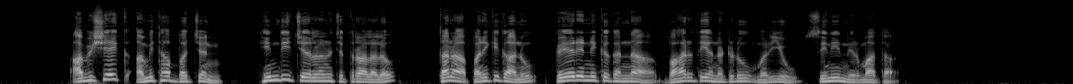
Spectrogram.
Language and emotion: Telugu, neutral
